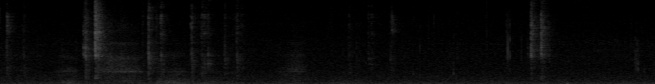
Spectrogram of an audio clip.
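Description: Faint keystrokes on a computer keyboard as a terminal command is typed: a few scattered key presses about a second in, a short run over the next two seconds, and two quick ones a little after five seconds.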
